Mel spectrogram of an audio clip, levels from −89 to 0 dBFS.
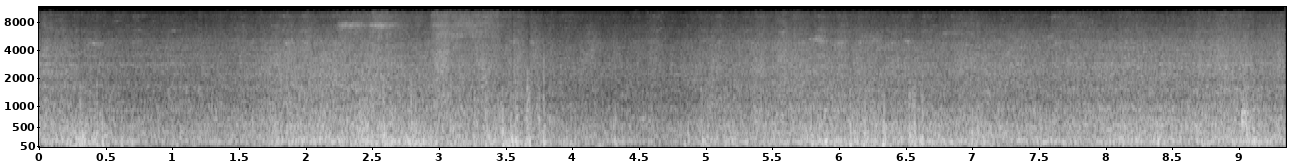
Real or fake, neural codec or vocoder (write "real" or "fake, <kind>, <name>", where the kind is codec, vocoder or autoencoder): real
